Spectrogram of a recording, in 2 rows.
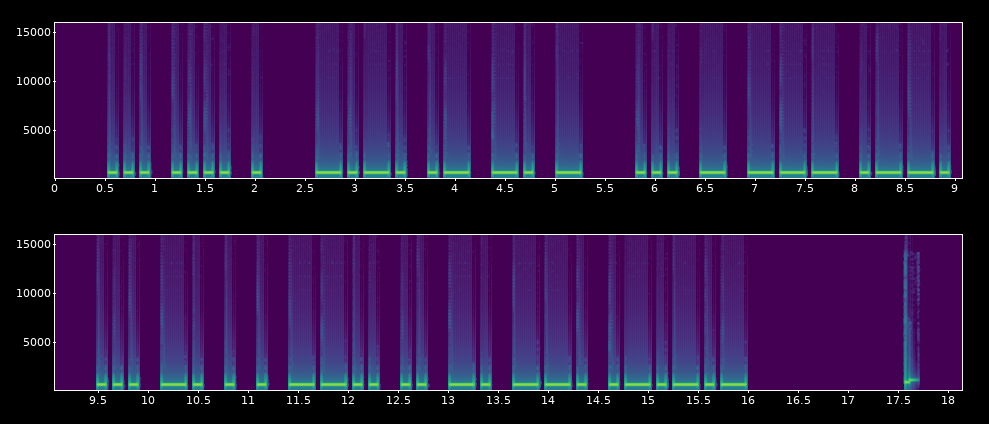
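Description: Morse code at about 15 words per minute: a single steady mid-pitched tone keyed into short dots and longer dashes, grouped into letters and words, then a pause and a faint click.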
